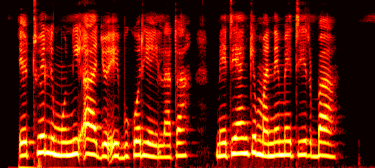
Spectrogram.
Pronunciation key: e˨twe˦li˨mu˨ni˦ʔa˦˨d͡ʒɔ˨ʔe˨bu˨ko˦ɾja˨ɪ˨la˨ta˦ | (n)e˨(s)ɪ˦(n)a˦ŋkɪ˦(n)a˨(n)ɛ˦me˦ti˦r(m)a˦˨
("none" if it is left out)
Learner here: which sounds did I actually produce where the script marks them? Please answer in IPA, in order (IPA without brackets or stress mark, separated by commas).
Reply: m, t, none, m, n, b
